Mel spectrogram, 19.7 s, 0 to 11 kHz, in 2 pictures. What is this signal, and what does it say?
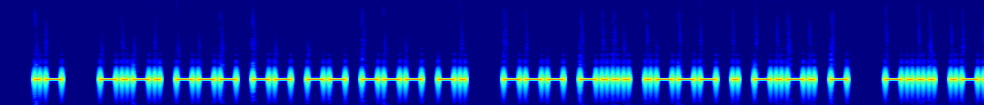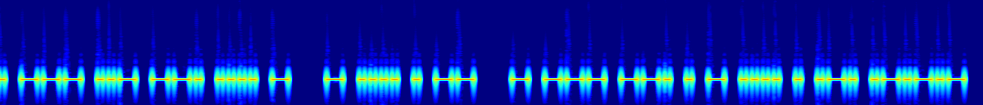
Morse code, heard as a keyed tone, about 22 wpm, 700 Hz. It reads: A COMMON OBJECT BROUGHT THEM TOGETHER.
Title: Sentences from Top 1000 Words - Review Part 3 - 22wpm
